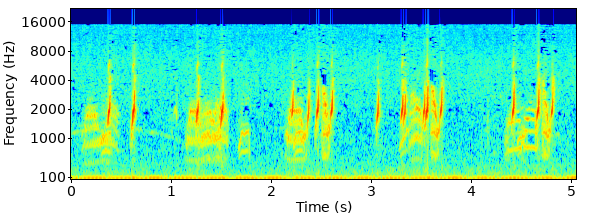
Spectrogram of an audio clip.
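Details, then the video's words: Common Quail calling clearly: short snappy notes grouped in twos and threes, some preceded by a nasal rasp, repeated about once a second above a steady low hum. "common Quail sound clear audio long 35 Mon/ Batir ki saaf awaz"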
